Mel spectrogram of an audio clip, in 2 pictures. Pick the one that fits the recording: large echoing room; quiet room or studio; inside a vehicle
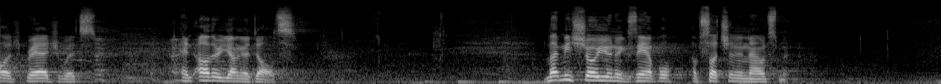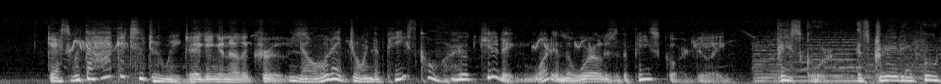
large echoing room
